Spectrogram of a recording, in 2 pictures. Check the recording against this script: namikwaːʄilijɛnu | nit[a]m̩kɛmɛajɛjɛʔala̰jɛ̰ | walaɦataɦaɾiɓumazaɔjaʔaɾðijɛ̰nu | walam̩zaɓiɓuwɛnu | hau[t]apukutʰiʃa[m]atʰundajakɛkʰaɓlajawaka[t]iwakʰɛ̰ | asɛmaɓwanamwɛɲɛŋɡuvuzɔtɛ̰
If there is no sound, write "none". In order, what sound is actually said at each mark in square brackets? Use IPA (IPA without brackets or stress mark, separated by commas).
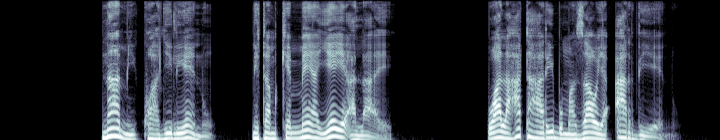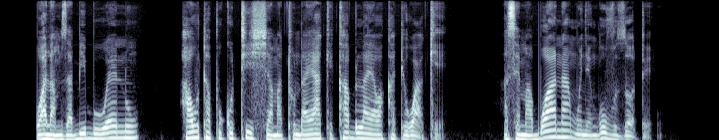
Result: a, t, m, t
